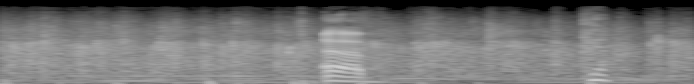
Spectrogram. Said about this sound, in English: Can you just give them a hand clap?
